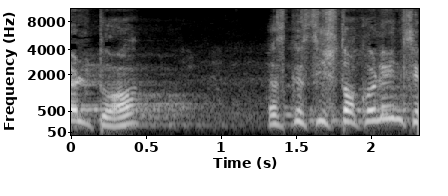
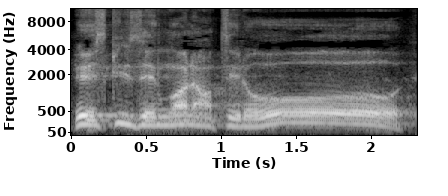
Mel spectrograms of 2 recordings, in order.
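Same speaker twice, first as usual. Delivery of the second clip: low, very drawn-out sarcastic oohing; mocking awe; 6 semitones lower, much slower than usual. Puppet mocking the intellectual partner, drawn out and sarcastic. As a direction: stretch it low in fake apology.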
